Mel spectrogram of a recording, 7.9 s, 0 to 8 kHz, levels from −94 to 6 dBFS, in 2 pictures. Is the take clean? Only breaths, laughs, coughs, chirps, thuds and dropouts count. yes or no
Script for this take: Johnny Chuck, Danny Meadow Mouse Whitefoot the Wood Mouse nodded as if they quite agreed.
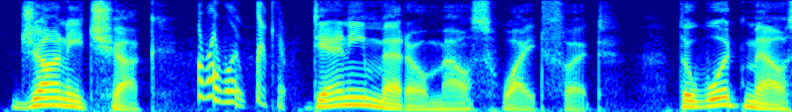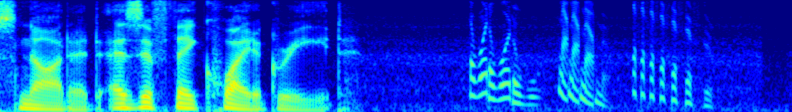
no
